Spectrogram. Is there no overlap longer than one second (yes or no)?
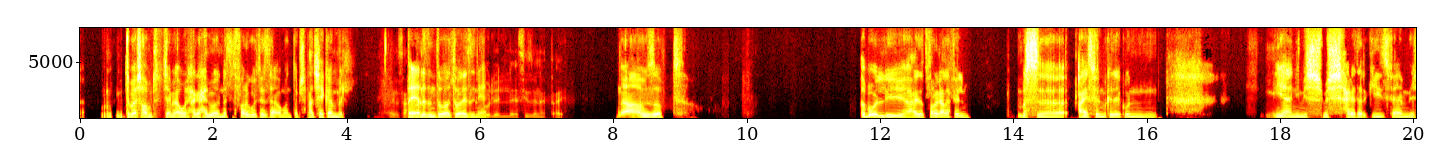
no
